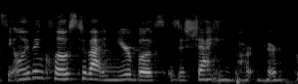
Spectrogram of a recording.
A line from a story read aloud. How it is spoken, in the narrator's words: Blaze said with a laugh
